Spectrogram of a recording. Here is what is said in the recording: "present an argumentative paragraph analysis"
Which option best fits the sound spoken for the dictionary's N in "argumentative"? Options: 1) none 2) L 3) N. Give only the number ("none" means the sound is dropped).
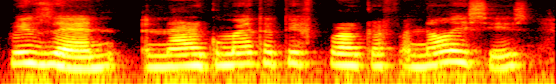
3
